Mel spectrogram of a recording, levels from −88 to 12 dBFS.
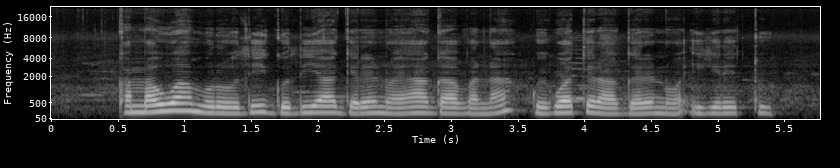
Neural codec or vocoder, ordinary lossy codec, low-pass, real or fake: none; none; none; real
